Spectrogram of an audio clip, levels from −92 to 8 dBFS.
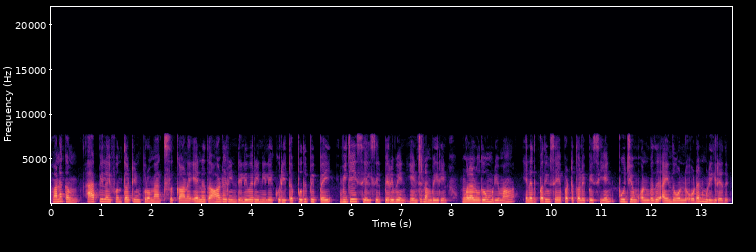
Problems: none marked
